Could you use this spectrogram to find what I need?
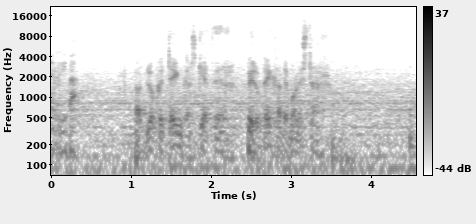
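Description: A man answers gruffly and dismissively.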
